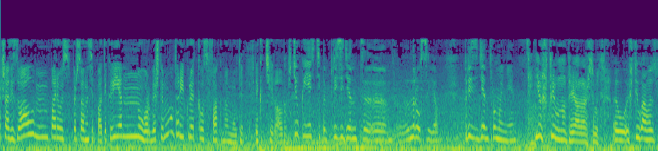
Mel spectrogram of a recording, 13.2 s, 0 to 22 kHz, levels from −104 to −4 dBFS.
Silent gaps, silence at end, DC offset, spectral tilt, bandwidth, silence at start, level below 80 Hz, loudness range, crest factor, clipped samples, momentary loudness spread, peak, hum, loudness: none; 0 s; under 0.1%; -6 dB/octave; 8.8 kHz; 0 s; -24 dBFS; 2 LU; 12 dB; under 0.1%; 6 LU; -6 dBFS; none; -19 LUFS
